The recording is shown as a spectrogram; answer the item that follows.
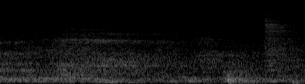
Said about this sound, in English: Shall we together take a deep cleansing breath after those readings?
